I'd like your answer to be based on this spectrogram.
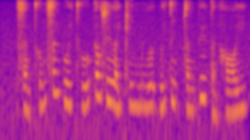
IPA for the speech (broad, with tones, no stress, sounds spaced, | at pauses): s ɐ˨˩ n t̪ʰ ʊ˨˥ ŋ s ɐ˥ ŋ p uː˨ j t̪ʰ uː˨˥ k ɐ˥ w s yː˧ l ɐ˨˥ j kʰ iː˨ ŋ m ɪ˨ ŋ l uː˨ t̚ uː˨˥ j t̪ iː˧ p̚ s ɐ˨ ŋ k yː˥ t̪ ɐ˨˩ n h ɔː˨˧ j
